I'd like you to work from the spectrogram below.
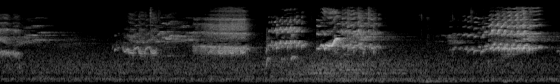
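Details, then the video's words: Quiet, muffled parrot calls: raspy chatter and a few rising whistled notes in scattered bursts over a constant low background hiss. "ΠΑΠΑΓΑΛΟΙ ΣΥΖΗΤΟΥΝ (PARROTS DISCUSSION)"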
